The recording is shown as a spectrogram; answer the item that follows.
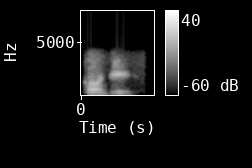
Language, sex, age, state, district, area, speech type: Punjabi, male, 18-30, Punjab, Shaheed Bhagat Singh Nagar, urban, conversation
